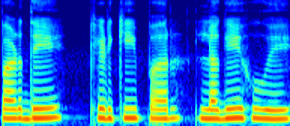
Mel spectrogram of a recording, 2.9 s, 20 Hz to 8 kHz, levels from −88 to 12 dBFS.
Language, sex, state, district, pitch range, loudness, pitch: Hindi, female, Goa, North and South Goa, 210-225 Hz, -13 LUFS, 220 Hz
